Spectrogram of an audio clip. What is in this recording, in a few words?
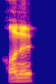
surprised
